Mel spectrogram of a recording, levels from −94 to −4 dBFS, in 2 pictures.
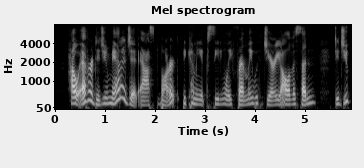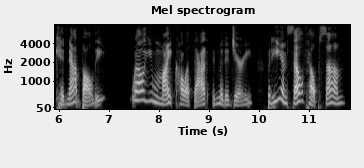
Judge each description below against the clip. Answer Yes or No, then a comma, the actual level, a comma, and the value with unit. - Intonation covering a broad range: Yes, wide, 6.0 semitones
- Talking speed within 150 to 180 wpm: Yes, average, 175 wpm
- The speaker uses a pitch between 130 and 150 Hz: No, high, 195 Hz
